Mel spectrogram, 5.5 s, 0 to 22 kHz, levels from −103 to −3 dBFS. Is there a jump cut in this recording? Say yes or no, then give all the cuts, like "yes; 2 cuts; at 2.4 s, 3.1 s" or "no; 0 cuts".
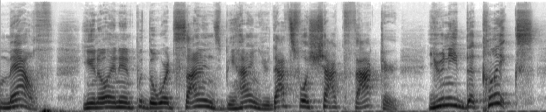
no; 0 cuts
